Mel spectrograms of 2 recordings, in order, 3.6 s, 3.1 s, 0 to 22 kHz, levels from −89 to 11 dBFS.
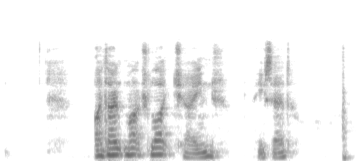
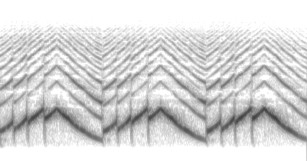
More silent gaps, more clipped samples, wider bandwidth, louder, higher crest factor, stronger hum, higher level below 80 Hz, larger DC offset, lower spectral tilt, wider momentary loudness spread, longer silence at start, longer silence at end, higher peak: neither; neither; second, 8 kHz vs 11 kHz; second, -39 LUFS vs -23 LUFS; first, 22 dB vs 10 dB; neither; first, -76 dBFS vs under -90 dBFS; neither; first, -4.5 dB/octave vs 8 dB/octave; first, 24 LU vs 7 LU; first, 0.5 s vs 0 s; first, 0.15 s vs 0 s; second, -20 dBFS vs -14 dBFS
